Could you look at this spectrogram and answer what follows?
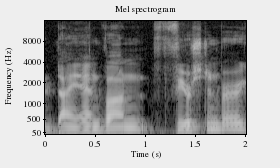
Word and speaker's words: Diane von Furstenberg: The first interview is with dress designer Diane von Furstenberg. Am I pronouncing that correct?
